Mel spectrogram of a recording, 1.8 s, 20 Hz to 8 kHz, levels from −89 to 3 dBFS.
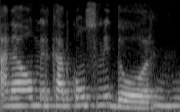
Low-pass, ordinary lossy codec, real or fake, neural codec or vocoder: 7.2 kHz; Opus, 16 kbps; real; none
